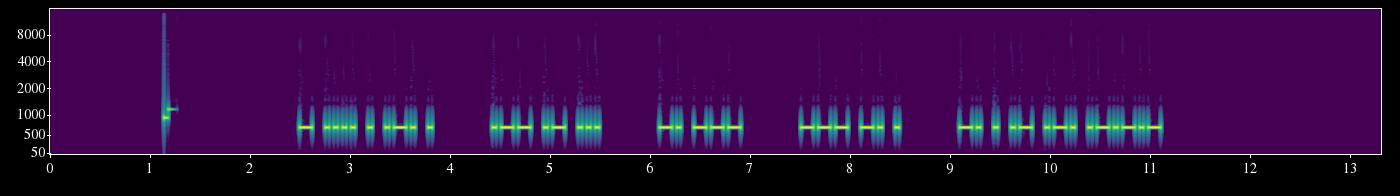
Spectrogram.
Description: Morse code, heard as a keyed tone, about 27 wpm, 700 Hz. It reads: THERE WAS NO ONE NEAR.
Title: 2x Word-Spacing - Sentences from Top 200 Words - 28wpm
